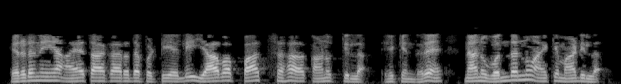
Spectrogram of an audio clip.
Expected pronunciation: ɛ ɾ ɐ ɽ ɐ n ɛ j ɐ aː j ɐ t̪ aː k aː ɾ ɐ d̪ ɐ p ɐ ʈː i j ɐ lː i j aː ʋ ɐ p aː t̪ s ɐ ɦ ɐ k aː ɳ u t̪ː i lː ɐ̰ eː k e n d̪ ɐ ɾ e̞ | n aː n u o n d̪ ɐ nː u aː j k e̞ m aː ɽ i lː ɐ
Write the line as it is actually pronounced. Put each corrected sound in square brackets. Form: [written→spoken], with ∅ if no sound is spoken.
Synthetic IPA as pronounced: ɛ ɾ ɐ ɽ ɐ n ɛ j ɐ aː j ɐ t̪ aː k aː ɾ ɐ d̪ ɐ p ɐ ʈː i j ɐ lː i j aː ʋ ɐ p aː t̪ s ɐ ɦ ɐ k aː ɳ u t̪ː i lː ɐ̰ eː k e n d̪ ɐ ɾ e̞ | n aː n u o n d̪ ɐ nː u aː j k e̞ m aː ɽ i lː ɐ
